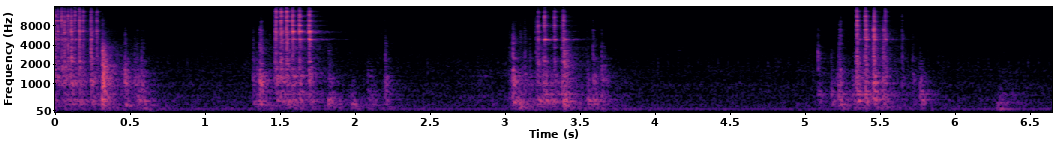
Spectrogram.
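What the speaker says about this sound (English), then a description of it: "Then we can tighten up down here." Ratchet tightening a sway bar link nut on a Jeep, heard as four separate bursts of quick clicking spaced about every one to two seconds, close and fairly loud with no talking.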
